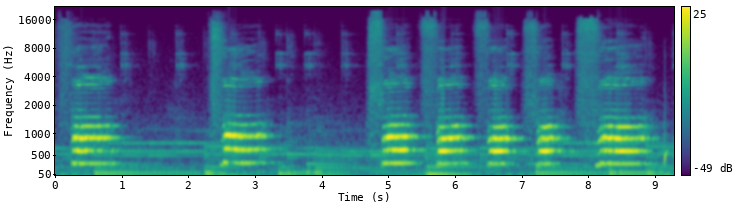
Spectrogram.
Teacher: Fo is a labiodental and fricative initial. When you pronounce it, your upper teeth has to touch lower lip tightly.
